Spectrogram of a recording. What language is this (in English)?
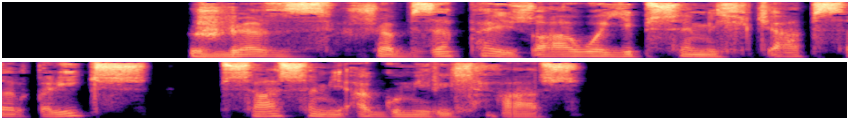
Kabardian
